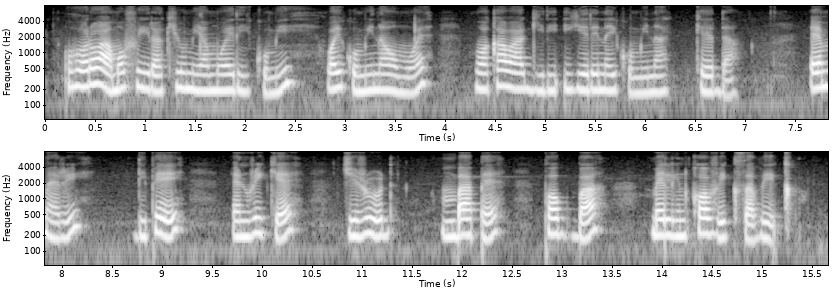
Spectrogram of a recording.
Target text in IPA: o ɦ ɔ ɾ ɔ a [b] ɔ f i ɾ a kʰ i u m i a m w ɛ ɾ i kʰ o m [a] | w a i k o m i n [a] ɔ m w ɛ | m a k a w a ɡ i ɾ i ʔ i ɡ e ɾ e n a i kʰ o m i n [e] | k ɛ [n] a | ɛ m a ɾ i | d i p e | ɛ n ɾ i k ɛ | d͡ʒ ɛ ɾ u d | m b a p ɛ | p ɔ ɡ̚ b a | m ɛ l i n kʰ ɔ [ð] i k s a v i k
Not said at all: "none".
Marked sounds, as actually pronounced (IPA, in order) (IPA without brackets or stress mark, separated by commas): m, i, a, a, d, v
